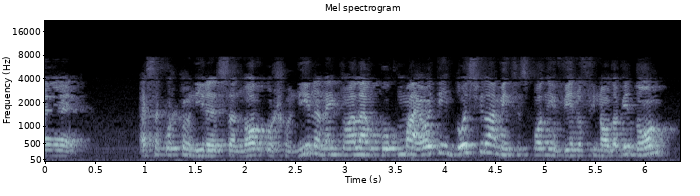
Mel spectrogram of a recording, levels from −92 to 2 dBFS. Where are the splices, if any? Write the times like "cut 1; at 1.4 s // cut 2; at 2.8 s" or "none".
cut 1; at 1.0 s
